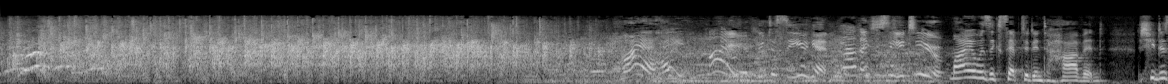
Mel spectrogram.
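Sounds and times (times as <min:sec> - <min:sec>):
audience applause: 0:00.0 - 0:09.7
laughter: 0:00.2 - 0:10.2
speech: 0:06.7 - 0:11.6.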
